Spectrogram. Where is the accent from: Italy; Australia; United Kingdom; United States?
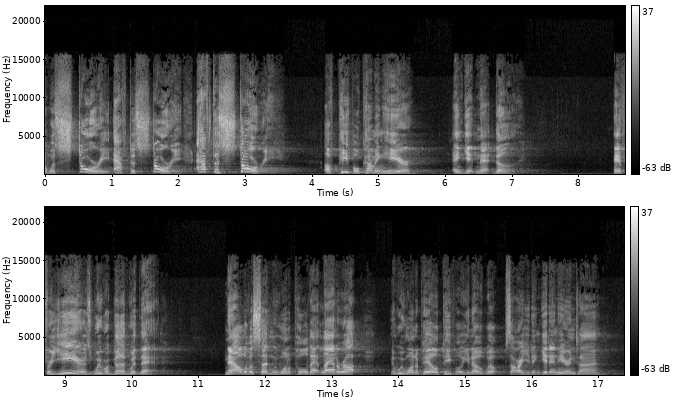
United States; And that is heartbreaking for me as an American.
